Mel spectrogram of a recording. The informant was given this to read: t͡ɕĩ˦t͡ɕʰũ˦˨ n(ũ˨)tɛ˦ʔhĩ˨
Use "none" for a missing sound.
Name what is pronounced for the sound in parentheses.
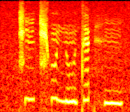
ũ˨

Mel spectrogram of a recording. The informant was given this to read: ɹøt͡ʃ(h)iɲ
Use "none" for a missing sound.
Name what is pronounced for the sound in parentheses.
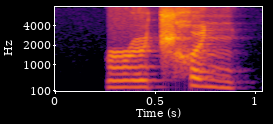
χ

